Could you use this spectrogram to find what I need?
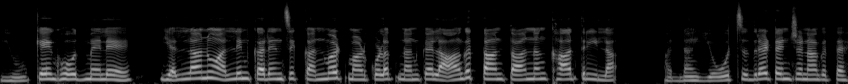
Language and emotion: Kannada, fearful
